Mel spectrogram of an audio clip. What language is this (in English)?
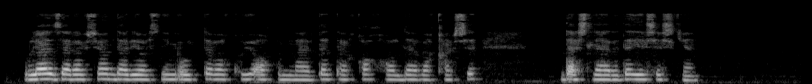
Uzbek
